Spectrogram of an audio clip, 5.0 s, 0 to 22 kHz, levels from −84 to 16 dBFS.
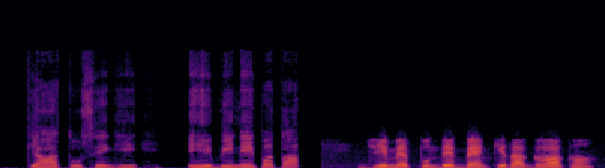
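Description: A speech clip, rough and grainy throughout, with noise smeared between harmonics and a smeared top band, likely from low-delay AAC compression (AAC-ELD) at a low bitrate near 24 kbps. At 2.47 s a 0.2 s gap precedes a duller, slightly shifted level and faint hiss. The spectrogram shows nothing above 3.8 kHz afterwards, consistent with the input switched to a poorer device.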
